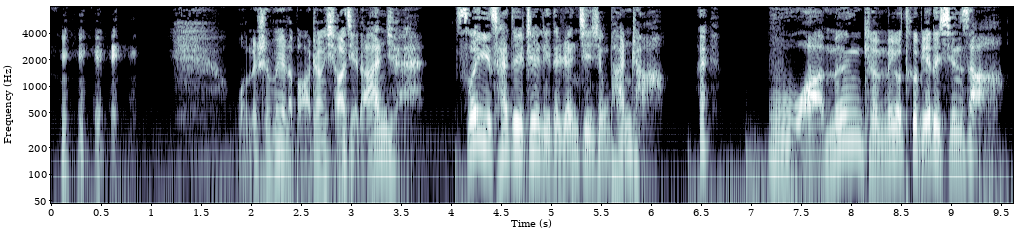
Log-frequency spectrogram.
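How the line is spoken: Sly chuckling. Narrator (Chinese): 黑脸保镖嘿嘿笑道

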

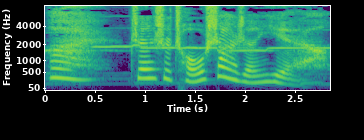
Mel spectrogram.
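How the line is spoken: Grieved sigh. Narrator (Chinese): 心疼毁掉的古董和字画，他叹了一口气，说道

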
